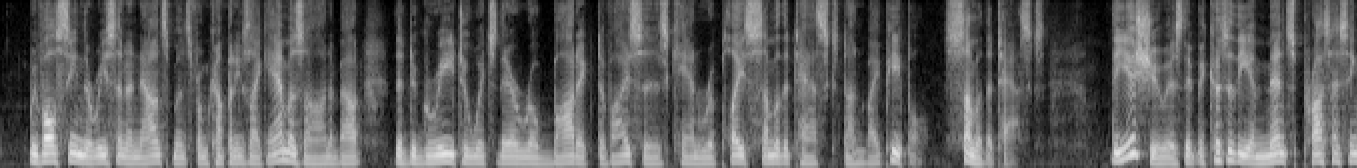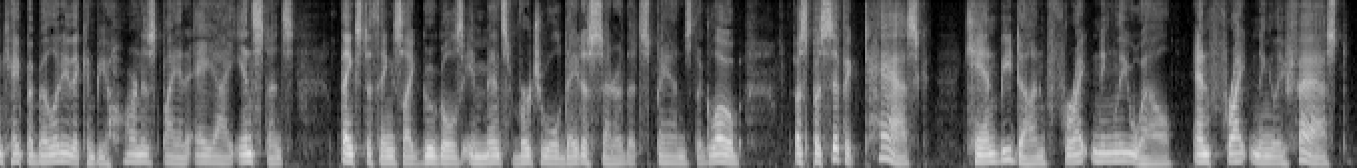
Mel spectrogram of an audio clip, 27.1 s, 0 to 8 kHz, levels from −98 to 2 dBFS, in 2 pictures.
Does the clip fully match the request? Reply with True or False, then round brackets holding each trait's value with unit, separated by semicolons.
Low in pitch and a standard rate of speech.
True (120 Hz; 160 wpm)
